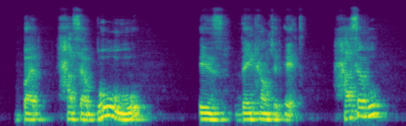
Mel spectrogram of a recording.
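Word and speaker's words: حسبوا: So when it's put at the very end of the word, like as a suffix after a vowel, what you're going to do is you're going to emphasize the last syllable. That vowel is going to be like the emphasized part of the word. Normally, it would be a different part of the word. So hasabu is they counted, but hasabu is they counted it.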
